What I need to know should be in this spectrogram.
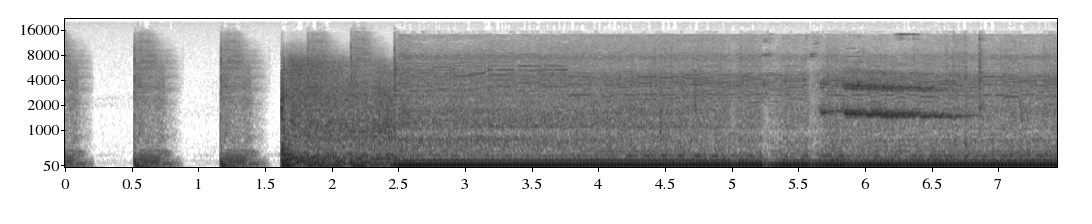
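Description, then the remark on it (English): A Chevy Colorado pickup truck engine cranks in three short bursts, then catches and roars into a loud, steady rumble that keeps running without any talking. “Tell you something about this Chevy Colorado.”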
